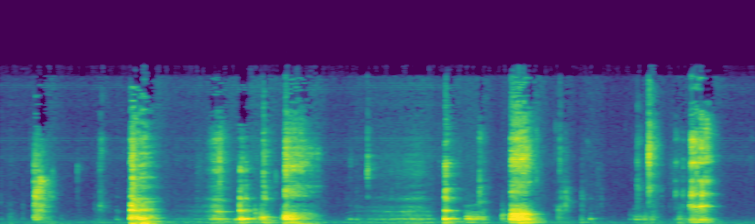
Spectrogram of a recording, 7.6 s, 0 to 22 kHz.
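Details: Coughing spasm at 4 a.m., recorded on a smartphone in the bathroom with gagging and spitting: an adult's harsh, irregular coughing fit broken by throaty gagging and retching, brief pauses between bursts.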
